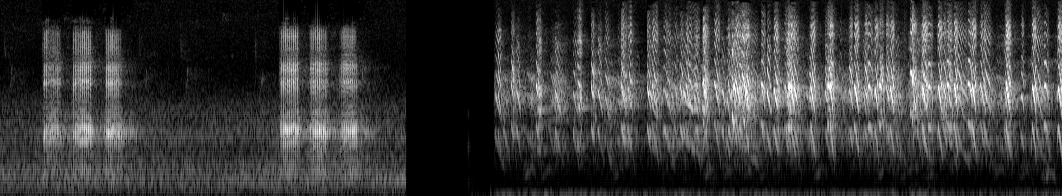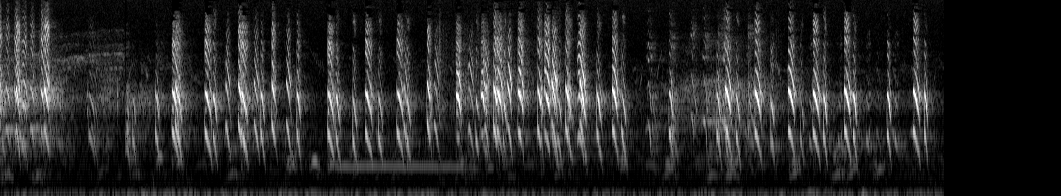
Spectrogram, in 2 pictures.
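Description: Common raven calling in two short bursts of croaks over a steady background hiss. After a second of silence, western jackdaws call for about twenty seconds: many short, sharp calls in quick, overlapping succession, like a busy colony, stopping suddenly near the end.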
